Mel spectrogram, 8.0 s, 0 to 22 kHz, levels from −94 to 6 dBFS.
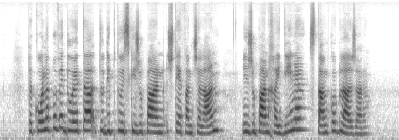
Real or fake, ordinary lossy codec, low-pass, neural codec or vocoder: fake; none; none; codec, 44.1 kHz, 2.6 kbps, SNAC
